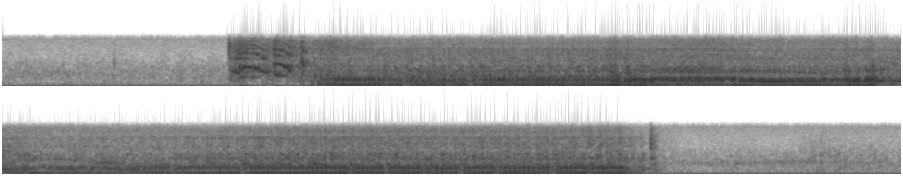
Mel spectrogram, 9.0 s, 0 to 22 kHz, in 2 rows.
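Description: Suzuki Bandit 400's inline four-cylinder engine, its carburettors freshly adjusted, started about a second in and catching at once. It is revved briefly around three seconds in, settles to a steady idle, then is switched off and stops abruptly near the end.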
